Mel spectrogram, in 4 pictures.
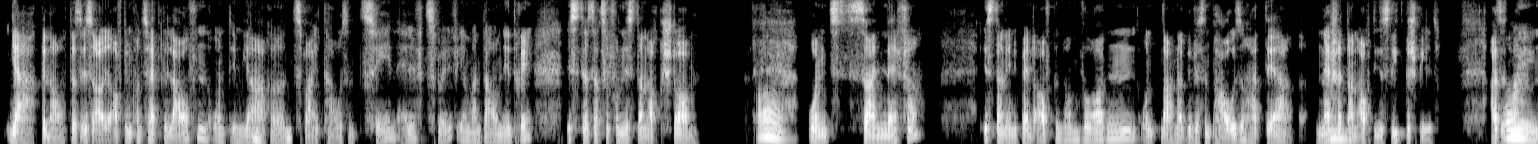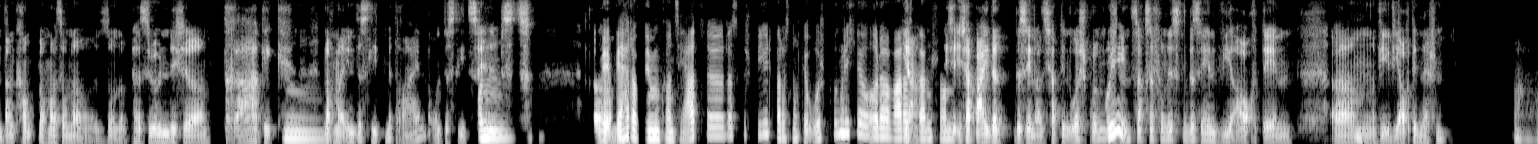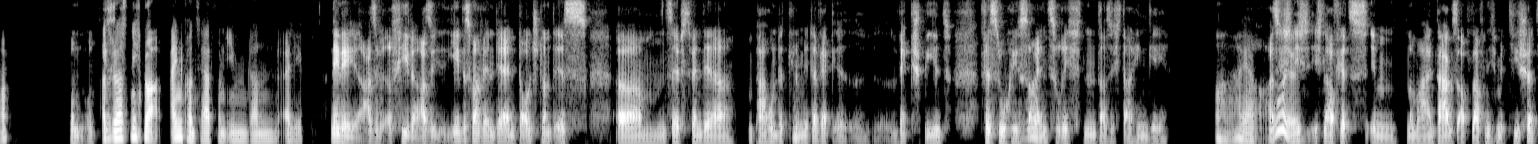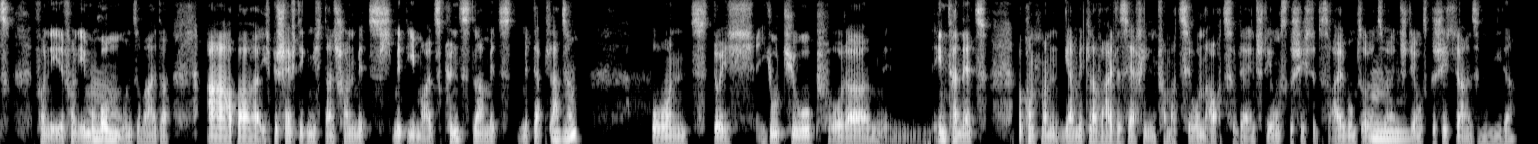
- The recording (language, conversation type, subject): German, podcast, Welches Album würdest du auf eine einsame Insel mitnehmen?
- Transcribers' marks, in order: other background noise; snort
